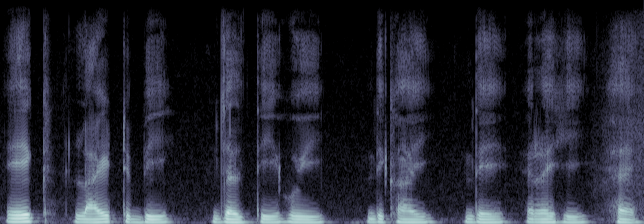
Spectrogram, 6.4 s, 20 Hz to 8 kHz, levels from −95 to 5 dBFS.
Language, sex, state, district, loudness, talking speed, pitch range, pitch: Hindi, male, Rajasthan, Jaipur, -20 LUFS, 85 wpm, 100-110 Hz, 105 Hz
